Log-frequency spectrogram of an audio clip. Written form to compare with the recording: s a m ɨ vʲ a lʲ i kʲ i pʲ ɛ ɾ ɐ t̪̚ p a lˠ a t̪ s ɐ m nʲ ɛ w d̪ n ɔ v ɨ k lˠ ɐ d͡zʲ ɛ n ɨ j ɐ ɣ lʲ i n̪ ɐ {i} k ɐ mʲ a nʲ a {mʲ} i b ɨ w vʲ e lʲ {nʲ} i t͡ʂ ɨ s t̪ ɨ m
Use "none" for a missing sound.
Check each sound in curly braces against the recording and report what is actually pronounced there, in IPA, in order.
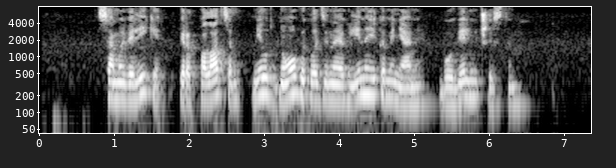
i, mʲ, mʲ

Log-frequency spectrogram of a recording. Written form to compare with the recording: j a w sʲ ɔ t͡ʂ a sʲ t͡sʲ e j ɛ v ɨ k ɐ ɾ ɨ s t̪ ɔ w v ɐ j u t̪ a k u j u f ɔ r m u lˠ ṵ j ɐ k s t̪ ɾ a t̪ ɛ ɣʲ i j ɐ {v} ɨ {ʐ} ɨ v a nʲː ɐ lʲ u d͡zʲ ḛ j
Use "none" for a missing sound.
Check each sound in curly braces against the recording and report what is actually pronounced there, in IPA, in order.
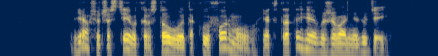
v, ʐ

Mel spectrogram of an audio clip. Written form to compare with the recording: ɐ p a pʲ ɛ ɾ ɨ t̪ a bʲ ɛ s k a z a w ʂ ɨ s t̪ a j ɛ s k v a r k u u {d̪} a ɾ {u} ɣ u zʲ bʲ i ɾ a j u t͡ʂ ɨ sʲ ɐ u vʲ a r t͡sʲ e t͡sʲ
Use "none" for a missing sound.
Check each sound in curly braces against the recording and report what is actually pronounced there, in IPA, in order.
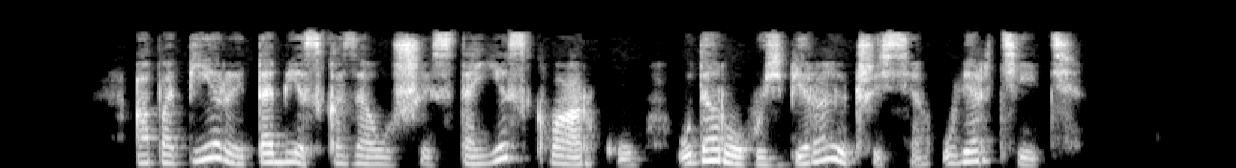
d̪, ɔ

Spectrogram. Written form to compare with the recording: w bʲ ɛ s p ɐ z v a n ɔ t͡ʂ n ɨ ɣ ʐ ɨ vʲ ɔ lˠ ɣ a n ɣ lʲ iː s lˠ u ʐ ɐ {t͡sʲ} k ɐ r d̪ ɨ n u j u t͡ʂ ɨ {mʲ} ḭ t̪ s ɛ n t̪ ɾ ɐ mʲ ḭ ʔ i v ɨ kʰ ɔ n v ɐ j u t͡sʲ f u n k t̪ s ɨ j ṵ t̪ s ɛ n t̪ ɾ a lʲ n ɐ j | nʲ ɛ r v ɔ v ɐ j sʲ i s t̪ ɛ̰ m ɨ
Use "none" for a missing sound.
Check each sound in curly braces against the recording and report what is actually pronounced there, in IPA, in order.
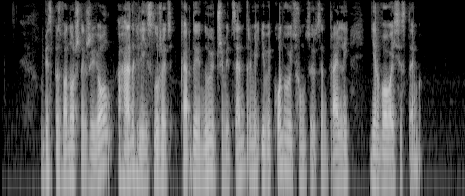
t͡sʲ, mʲ

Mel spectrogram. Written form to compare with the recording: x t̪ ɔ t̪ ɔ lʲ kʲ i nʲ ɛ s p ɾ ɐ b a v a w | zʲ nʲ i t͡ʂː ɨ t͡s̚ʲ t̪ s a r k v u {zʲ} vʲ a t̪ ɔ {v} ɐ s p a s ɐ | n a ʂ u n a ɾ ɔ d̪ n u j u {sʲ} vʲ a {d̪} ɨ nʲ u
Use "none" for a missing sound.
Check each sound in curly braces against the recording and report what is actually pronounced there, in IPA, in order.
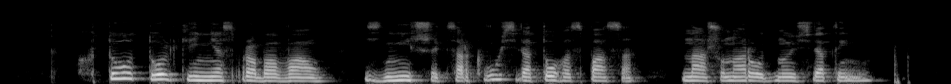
sʲ, ɣ, sʲ, t̪

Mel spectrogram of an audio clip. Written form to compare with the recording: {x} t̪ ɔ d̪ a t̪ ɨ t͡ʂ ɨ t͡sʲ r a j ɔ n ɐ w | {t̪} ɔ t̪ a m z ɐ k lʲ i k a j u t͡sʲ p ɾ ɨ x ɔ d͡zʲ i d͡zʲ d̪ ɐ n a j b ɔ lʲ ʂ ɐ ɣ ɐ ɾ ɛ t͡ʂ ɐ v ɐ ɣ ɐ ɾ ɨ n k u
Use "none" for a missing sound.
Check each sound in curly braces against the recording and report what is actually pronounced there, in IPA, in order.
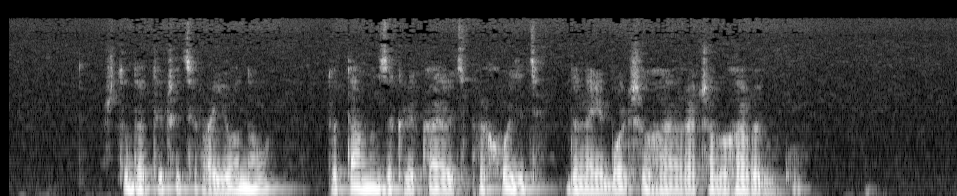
ʂ, t̪

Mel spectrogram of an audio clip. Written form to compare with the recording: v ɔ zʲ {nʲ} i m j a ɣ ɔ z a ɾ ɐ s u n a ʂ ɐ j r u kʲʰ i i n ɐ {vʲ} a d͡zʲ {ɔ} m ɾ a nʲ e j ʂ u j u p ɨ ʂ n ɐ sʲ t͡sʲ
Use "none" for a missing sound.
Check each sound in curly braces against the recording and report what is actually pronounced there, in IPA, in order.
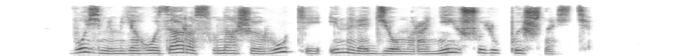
mʲ, vʲ, ɔ

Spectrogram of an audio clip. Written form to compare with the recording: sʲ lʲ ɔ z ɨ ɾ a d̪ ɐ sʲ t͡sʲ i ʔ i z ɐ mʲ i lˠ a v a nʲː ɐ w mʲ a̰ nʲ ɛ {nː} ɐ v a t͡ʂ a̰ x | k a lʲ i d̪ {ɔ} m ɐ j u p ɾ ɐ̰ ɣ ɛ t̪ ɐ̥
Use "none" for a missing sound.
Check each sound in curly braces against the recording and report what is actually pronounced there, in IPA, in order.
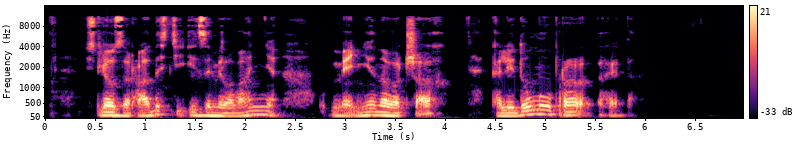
n, u

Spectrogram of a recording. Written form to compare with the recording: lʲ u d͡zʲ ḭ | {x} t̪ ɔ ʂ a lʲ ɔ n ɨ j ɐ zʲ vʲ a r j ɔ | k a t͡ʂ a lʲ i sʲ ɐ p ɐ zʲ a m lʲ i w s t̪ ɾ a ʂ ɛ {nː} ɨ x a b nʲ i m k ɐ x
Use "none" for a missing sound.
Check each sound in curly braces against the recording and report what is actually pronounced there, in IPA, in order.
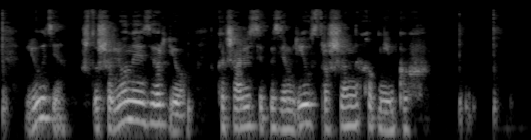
ʂ, nː

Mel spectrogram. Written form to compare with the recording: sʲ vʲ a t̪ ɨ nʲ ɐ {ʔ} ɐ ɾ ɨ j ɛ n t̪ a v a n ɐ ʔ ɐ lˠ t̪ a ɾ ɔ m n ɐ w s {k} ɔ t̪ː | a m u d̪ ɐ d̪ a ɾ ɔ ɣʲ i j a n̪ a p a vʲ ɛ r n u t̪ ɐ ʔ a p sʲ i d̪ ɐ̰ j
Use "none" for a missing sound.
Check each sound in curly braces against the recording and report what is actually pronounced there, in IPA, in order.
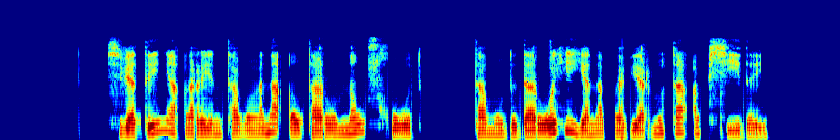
ʔ, x

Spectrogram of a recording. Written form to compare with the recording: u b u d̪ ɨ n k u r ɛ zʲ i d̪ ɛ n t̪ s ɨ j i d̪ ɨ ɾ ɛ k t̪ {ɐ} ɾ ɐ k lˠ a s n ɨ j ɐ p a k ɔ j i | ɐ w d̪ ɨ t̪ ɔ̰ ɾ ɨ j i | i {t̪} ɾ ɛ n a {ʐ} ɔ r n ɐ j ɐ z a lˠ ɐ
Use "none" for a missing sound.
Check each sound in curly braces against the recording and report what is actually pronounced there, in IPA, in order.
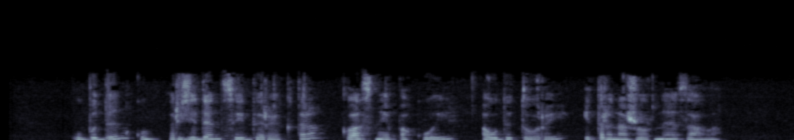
ɐ, t̪, ʐ

